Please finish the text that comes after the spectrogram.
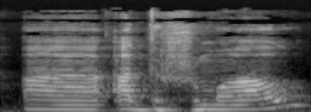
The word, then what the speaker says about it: Ajmal: это парфюмерная линейка дож аджмал как у нас говорят Мне нравится вариант Амаль он более аутентичный учитывая арабское произношение линейка or она достаточно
